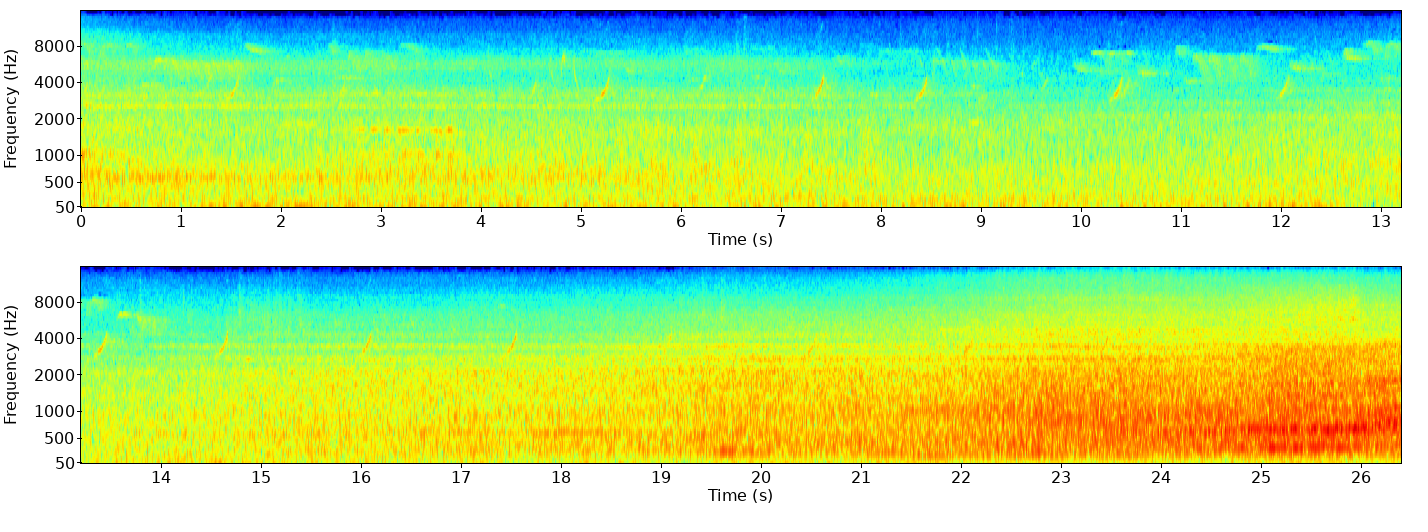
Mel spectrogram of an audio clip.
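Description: Double-deck regional train pulled by a red electric locomotive at its rear, rolling out along the platform. A steady rumble grows louder over the second half, with even hum tones from the locomotive's traction gear as it draws level.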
